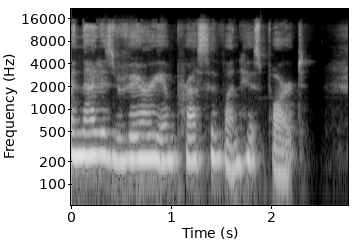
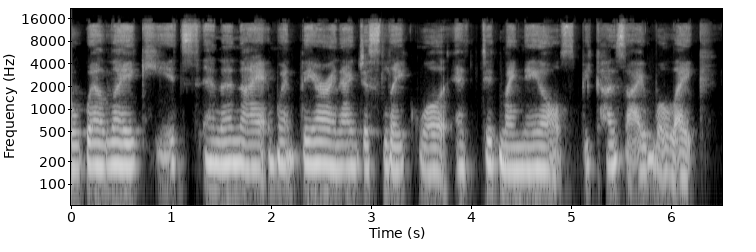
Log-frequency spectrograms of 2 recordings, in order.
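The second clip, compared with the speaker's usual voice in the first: low, soft mock Californian; California accent; 3 semitones lower, 3 dB quieter than usual. Coach illustrating how Californians talk, low California accent. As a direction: sink into rambling Valley-speak. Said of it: "And the California".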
